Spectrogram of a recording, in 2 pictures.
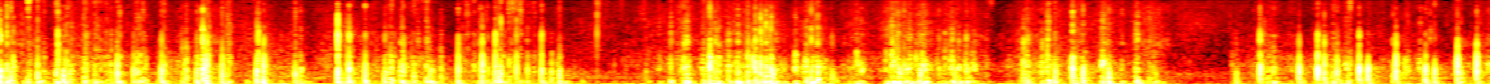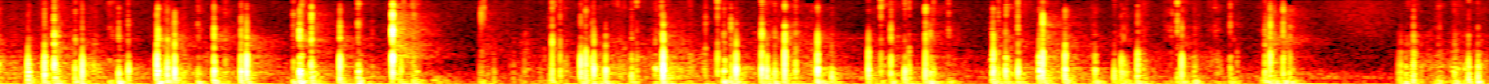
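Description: Long nails scratch and tap across a red silicone baking mat covered in small pyramids, lying flat. A dense stream of short, dry clicks and scratchy rustles with no ring, mostly in the low-mid range, with brief quieter pauses.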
